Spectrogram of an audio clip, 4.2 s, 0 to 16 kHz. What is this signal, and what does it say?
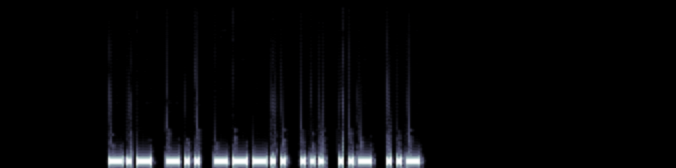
Morse code, heard as a keyed tone, about 40 wpm, 700 Hz. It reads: KD8SUU
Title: USA Call Signs - 6 Characters - Repeated 2x - 40wpm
